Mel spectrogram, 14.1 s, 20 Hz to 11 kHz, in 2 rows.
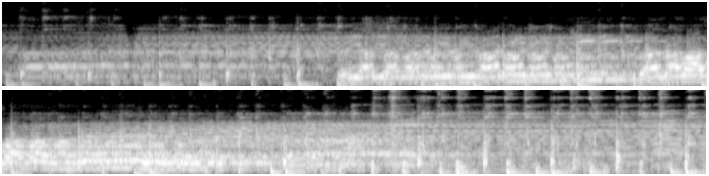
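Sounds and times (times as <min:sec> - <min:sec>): hand drum beats: 0:04.3 - 0:14.0
wavering melody: 0:10.8 - 0:14.0.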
